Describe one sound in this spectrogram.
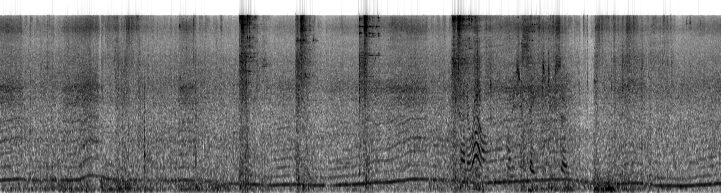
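Tyres skid on loose dirt.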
